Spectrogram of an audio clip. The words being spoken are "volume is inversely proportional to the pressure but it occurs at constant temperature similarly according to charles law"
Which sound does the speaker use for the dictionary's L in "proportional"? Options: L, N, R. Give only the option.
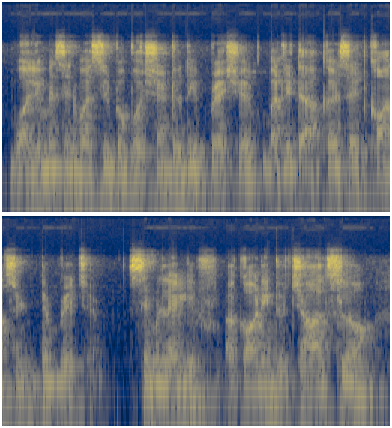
N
